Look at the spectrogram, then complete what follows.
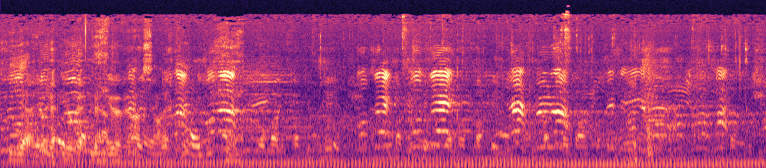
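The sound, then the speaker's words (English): A helicopter flies overhead during a Taunton Town football match, probably heading into Musgrove Park Hospital. It makes a steady, low rumbling throb that continues throughout, while people talk and chatter underneath it. “Sounds like there's a helicopter above. That's probably a helicopter going into Musgrove Park Hospital.”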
